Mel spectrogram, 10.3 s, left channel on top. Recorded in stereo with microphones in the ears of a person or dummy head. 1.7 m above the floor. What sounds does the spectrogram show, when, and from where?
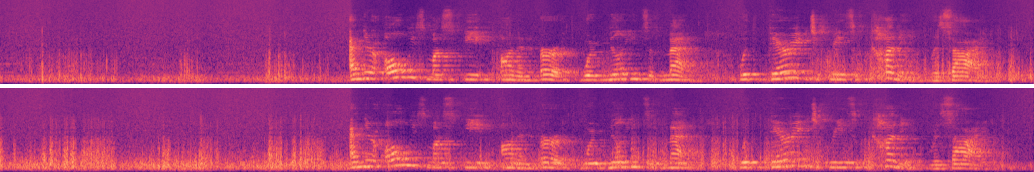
3.5 s a woman speaking: 85° left, 4 m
